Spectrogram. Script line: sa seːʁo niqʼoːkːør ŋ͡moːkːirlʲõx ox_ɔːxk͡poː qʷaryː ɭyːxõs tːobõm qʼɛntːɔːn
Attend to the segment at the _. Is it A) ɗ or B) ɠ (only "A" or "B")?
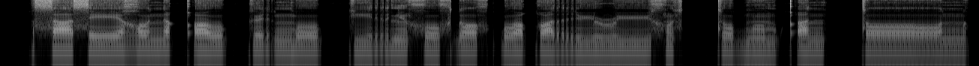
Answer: A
